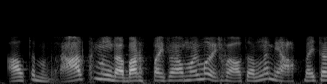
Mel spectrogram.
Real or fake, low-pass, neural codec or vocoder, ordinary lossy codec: fake; 3.6 kHz; codec, 16 kHz, 0.7 kbps, FocalCodec; none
